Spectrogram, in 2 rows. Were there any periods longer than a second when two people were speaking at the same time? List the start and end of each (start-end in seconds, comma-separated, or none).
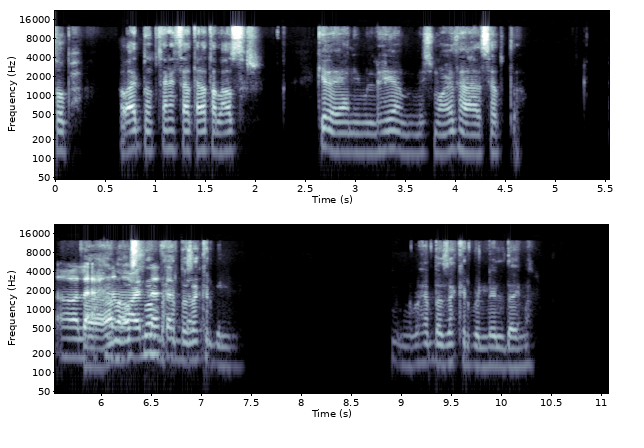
5.8-7.1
